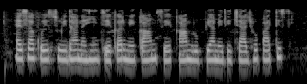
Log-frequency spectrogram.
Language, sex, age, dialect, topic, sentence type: Chhattisgarhi, female, 18-24, Northern/Bhandar, banking, question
